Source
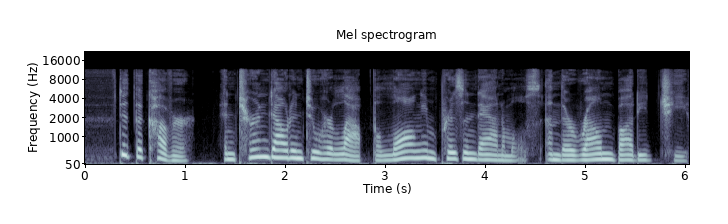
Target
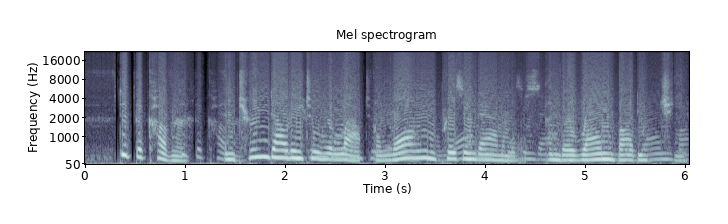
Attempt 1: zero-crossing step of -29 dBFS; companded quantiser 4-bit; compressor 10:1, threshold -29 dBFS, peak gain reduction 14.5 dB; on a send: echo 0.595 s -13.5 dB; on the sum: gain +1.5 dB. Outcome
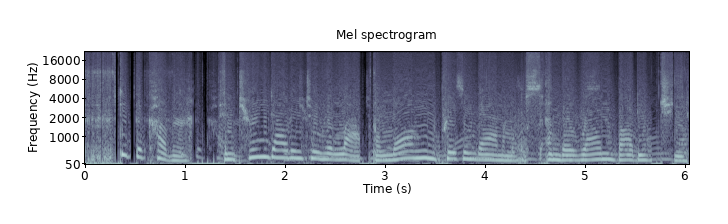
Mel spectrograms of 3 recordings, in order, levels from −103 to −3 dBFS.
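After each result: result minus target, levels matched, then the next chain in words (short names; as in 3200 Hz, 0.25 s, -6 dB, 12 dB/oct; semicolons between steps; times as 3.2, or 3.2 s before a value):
compressor: peak gain reduction +14.5 dB; zero-crossing step: distortion +10 dB
zero-crossing step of -29 dBFS; companded quantiser 4-bit; on a send: echo 0.595 s -13.5 dB; on the sum: gain +1.5 dB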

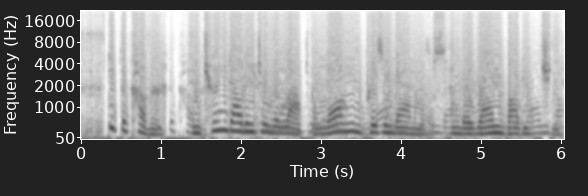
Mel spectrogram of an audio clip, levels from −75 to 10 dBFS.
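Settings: zero-crossing step: distortion +10 dB
zero-crossing step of -40 dBFS; companded quantiser 4-bit; on a send: echo 0.595 s -13.5 dB; on the sum: gain +1.5 dB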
